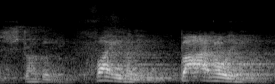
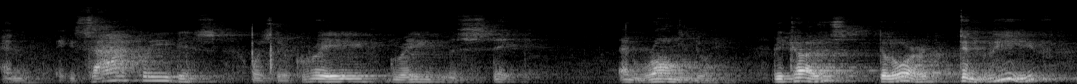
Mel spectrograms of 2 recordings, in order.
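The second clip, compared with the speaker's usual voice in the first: ordinary delivery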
